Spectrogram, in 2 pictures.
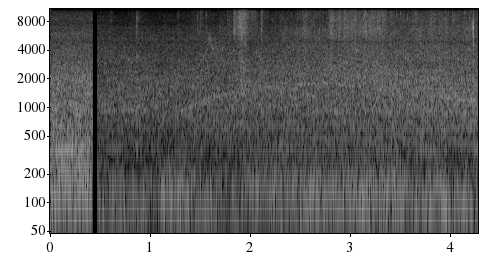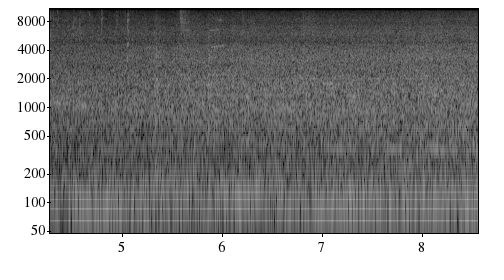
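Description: Rail grinder's diesel engines running steadily as the train approaches, the low hum slowly growing louder; the sound drops abruptly at an edit about half a second in.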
